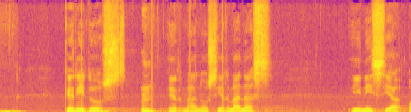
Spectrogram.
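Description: An elderly man speaks calmly into a microphone, echoing in a large hall.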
